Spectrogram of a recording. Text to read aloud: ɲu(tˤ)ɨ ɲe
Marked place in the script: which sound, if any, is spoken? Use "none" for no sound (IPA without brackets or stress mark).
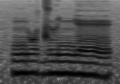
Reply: d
